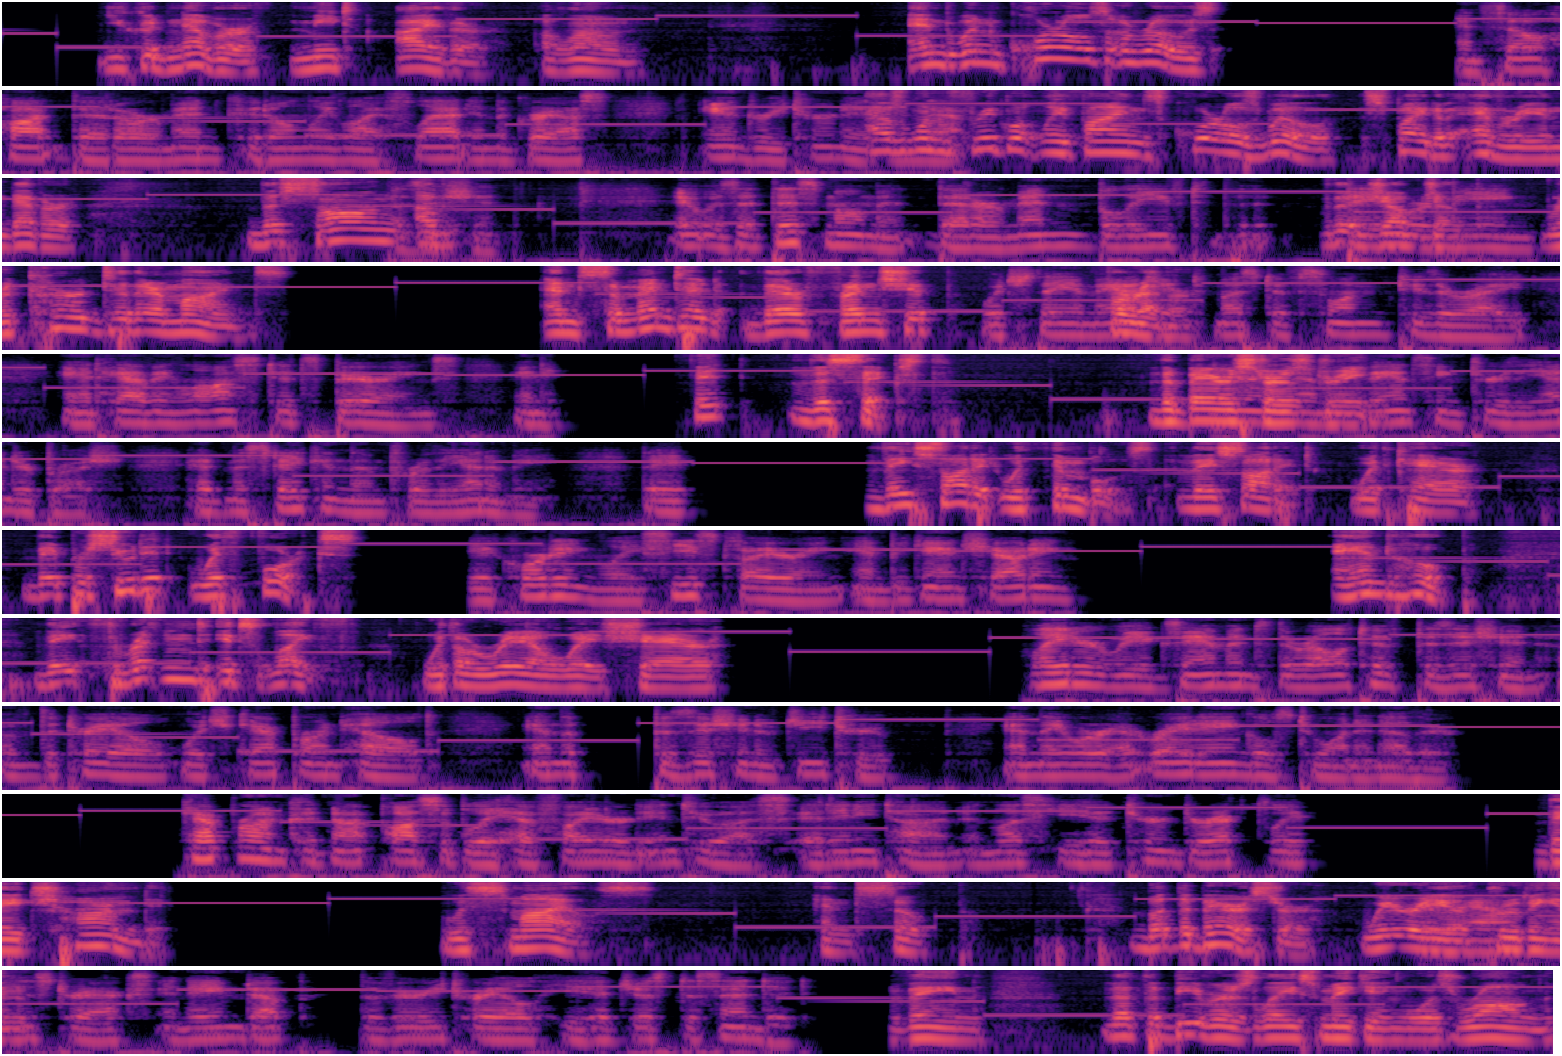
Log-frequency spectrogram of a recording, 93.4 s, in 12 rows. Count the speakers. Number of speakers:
2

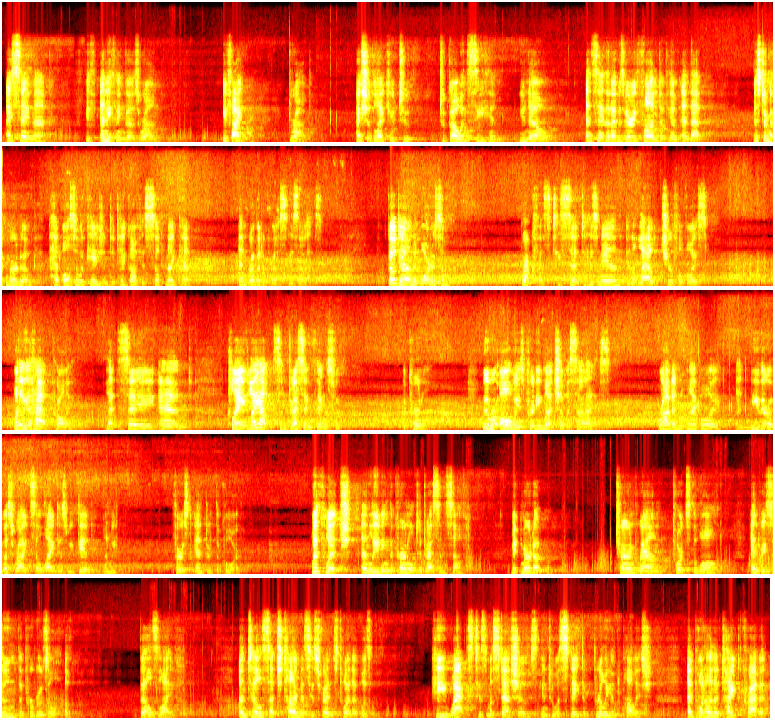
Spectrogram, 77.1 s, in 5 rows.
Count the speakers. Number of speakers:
1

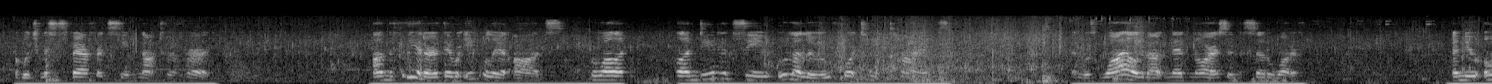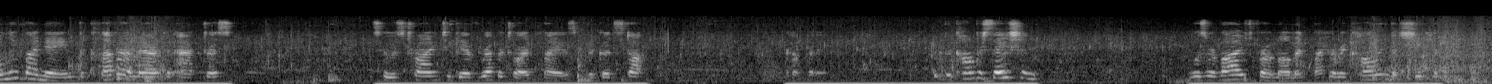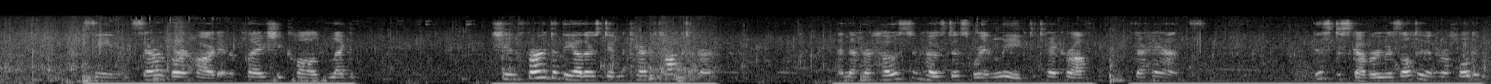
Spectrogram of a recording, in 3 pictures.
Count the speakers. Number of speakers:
1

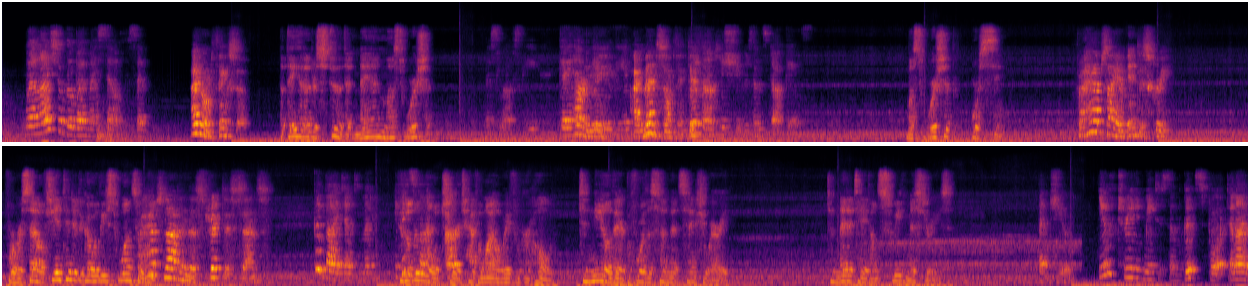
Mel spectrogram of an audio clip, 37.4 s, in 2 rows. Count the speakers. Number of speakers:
3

